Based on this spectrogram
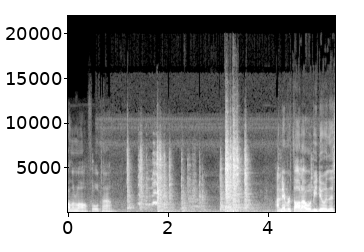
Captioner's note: clanging, locking sound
